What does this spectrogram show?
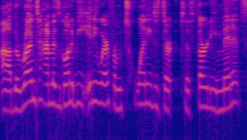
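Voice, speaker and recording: An animated tone with ordinary pitch variation. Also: woman. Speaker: podcast host and leadership strategist. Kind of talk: solo podcast monologue. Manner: fast.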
